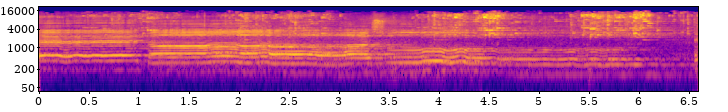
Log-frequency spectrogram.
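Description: Greek Orthodox priest chanting in Byzantine style: one man's voice holding long notes that bend and waver, with a short break about a second in and trailing off near the end.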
